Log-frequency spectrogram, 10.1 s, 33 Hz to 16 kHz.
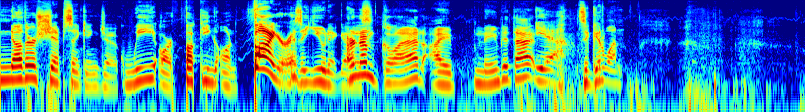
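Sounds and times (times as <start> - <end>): faint room hiss: 0.0 - 10.0.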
